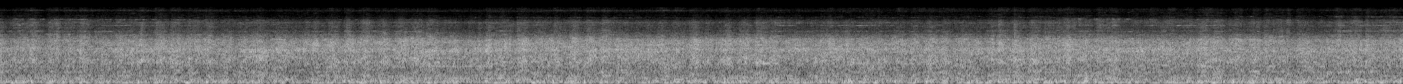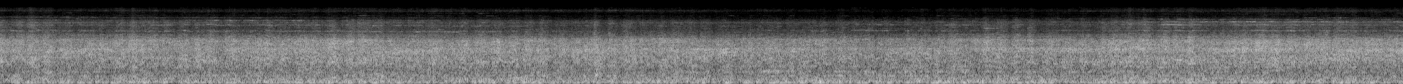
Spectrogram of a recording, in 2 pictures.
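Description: Indian Railways BOXN open freight wagons loaded with dolomite powder rolling steadily past at close range: a continuous, loud rumble and clatter of wheels on the rails.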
